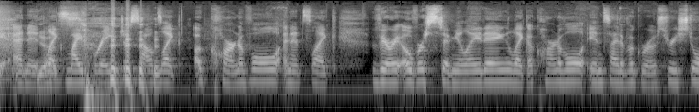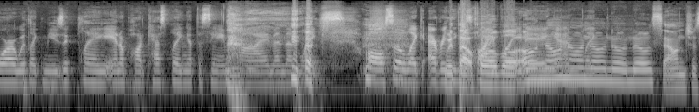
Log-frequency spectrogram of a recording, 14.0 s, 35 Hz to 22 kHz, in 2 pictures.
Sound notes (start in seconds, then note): 9.2 laughs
